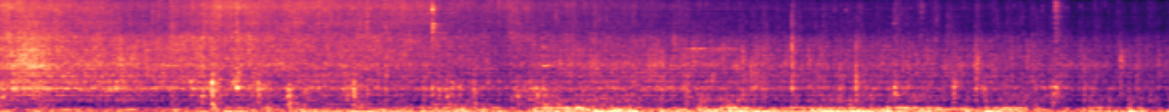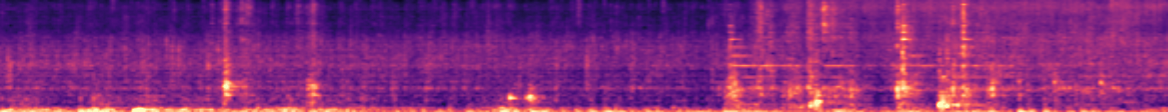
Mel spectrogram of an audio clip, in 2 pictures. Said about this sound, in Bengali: এরপরে দিয়ে দিলাম একটু টমেটো।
